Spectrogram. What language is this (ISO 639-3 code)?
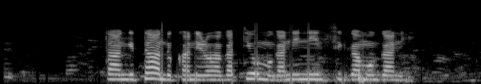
kin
